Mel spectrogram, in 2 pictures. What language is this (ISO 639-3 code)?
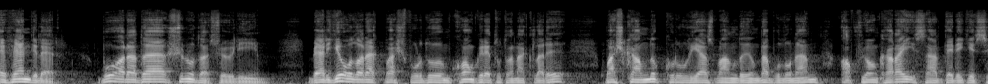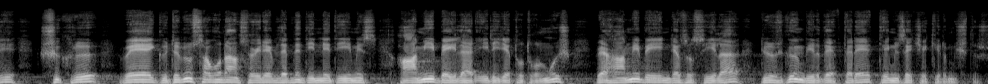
tur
